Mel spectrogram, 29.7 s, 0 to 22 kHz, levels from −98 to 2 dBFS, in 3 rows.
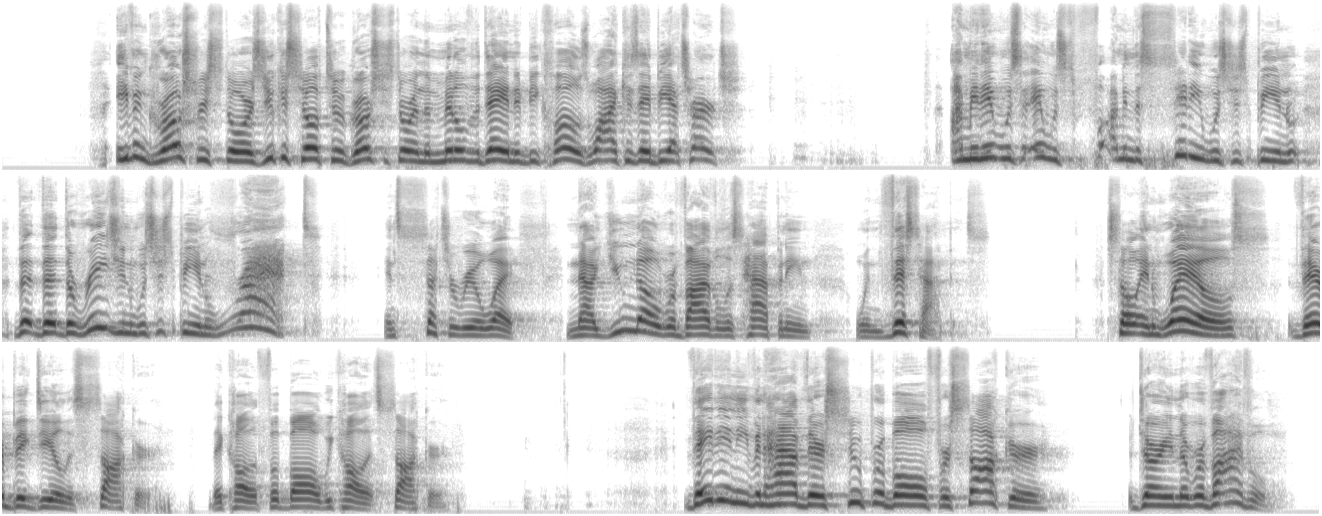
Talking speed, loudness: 180 wpm, -31 LUFS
